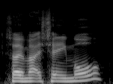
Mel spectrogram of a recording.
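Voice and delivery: light put-on Nottinghamshire accent; a hint of an English bloke from Nottinghamshire. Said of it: "What part of England are you from".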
